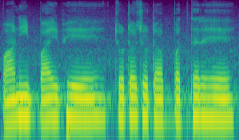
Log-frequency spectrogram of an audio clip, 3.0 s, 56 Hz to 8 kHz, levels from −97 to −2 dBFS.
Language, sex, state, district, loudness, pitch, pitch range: Hindi, male, Arunachal Pradesh, Papum Pare, -14 LUFS, 125 Hz, 120-125 Hz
